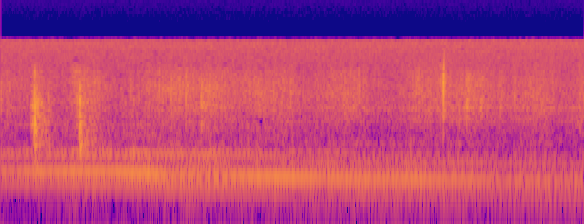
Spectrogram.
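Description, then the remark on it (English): A car engine rumbles steadily with a low droning hum, holding fairly even in loudness as it rolls by, broken only by a few faint clicks. No one speaks. “Car coming. Better douse these candles.”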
